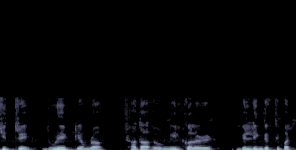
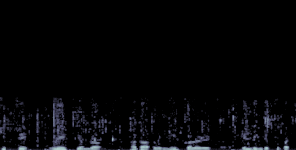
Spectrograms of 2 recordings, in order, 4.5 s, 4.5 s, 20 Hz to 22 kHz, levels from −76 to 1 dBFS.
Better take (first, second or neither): first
